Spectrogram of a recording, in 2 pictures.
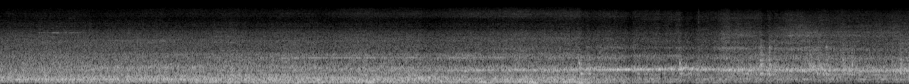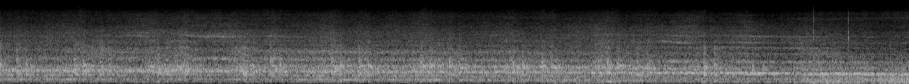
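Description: Electric commuter trains running through a station. A single motor whine climbs for a couple of seconds about a third of the way in and then slowly falls, over a steady rumble and clatter of wheels on the rails.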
